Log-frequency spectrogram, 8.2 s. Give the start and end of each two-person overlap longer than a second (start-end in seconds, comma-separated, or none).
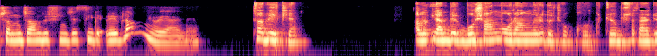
none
